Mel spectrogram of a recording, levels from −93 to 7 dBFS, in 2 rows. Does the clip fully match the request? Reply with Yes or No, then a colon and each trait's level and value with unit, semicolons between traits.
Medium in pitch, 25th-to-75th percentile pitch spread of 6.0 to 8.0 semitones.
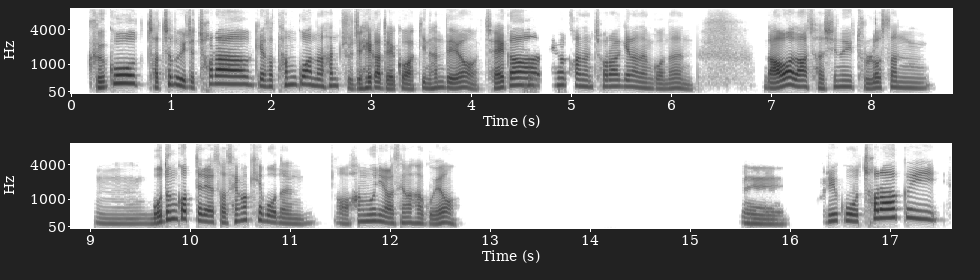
Yes: medium, 160 Hz; wide, 7.0 semitones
